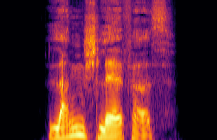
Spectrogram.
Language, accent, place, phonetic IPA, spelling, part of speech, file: German, Germany, Berlin, [ˈlaŋˌʃlɛːfɐs], Langschläfers, noun, De-Langschläfers.ogg
- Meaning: genitive singular of Langschläfer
